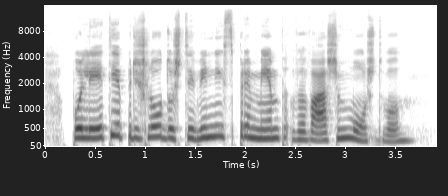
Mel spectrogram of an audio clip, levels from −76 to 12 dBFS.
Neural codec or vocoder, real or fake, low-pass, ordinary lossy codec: none; real; 14.4 kHz; none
